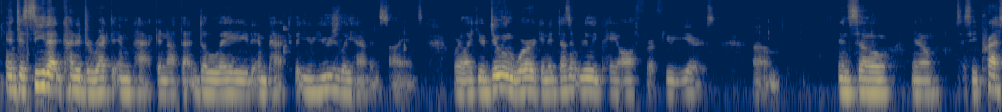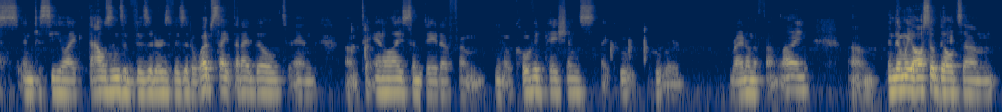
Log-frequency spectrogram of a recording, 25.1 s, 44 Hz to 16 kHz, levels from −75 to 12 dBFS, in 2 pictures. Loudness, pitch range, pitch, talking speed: -24 LUFS, 120-135 Hz, 125 Hz, 200 wpm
